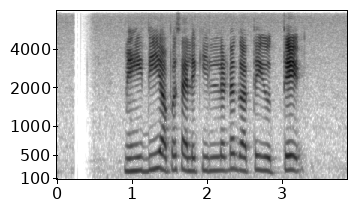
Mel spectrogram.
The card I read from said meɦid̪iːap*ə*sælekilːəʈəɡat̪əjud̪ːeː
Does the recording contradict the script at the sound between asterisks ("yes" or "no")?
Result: no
